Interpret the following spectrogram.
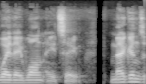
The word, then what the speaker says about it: M3GAN: Megan's a good film, so you pronounce it Megan.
